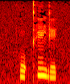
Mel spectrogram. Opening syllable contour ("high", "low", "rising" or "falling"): low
